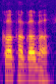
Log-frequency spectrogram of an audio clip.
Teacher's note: घ का उच्चारण स्थान हो जाएगा कंठ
